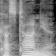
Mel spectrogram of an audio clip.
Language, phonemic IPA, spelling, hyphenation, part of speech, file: German, /kasˈtaːni̯ə/, Kastanie, Kas‧ta‧nie, noun, De-Kastanie.ogg
- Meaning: chestnut: 1. a tree of the genus Castanea, or its nut 2. horse-chestnut, a tree of the genus Aesculus, or its nut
